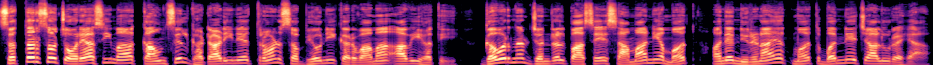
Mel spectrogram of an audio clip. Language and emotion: Gujarati, neutral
